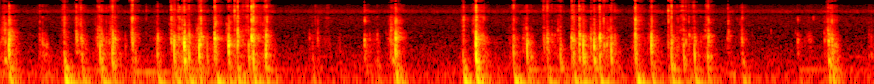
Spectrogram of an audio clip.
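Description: Fingertips type on the left-side keys of a compact keyboard fitted with plastic cat keycaps. The clip carries short, dull clicks and thocks in irregular bursts, mostly low-weighted with quick decay and a few brighter clicks.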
